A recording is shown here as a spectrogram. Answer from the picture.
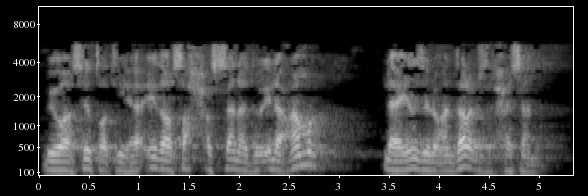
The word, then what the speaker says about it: عمرو: قال وعن عمرو بن شعيب، بعض طلاب العلم ينطقون عمرو بالواو والضم ومدريش، هذا الكلام مو صحيح هنا. وعن عمرو بن، والواو هذه يؤتى بها للتفريق بين عمرو وعمر، وإلا تأتي عليه الحركات كلها. اسمعوا، يتحدث عن شخص عمرو، ما بصحيح، ما بعمرو وعمر. رأيت عمرا، مررت بعمر، فالواو إنما لا تنطق، إنما يؤتى بها للتفريق بينه وبين عمر.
